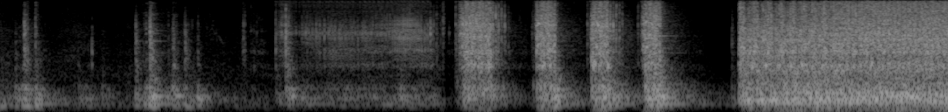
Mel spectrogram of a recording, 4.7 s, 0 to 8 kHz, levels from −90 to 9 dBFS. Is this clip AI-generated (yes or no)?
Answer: no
